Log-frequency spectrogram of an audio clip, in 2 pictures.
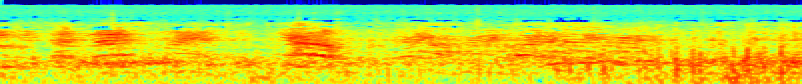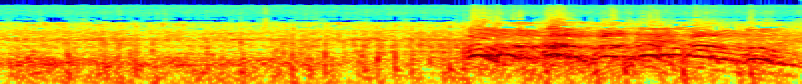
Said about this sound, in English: they've got to see this bridge collapse before they believe my story. I hope the weight of one man and horse is enough to do it.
